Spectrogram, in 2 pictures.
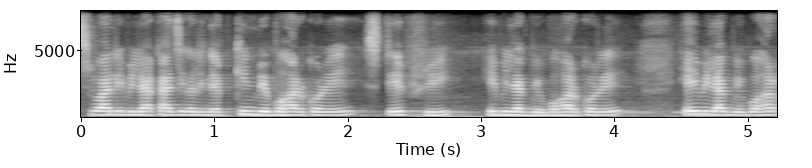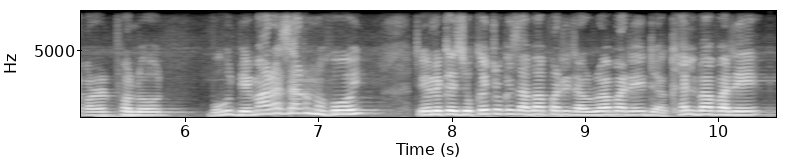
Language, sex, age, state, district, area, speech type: Assamese, female, 45-60, Assam, Barpeta, rural, spontaneous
